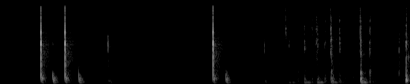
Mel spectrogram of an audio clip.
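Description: Computer keyboard and mouse clicks: a few separate sharp clicks in the first half, then a quick run of light keystrokes near the end.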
